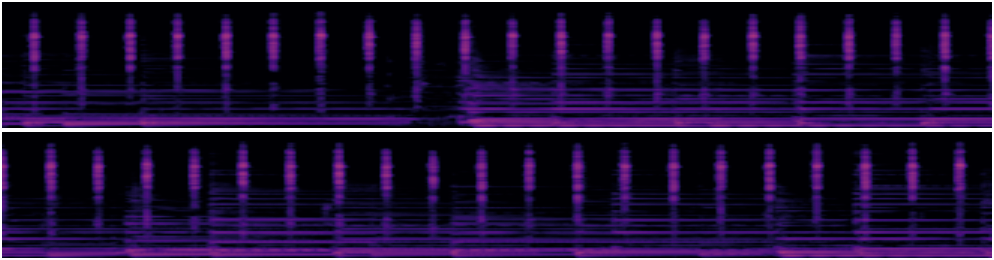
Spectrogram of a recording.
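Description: Ticking clock sound effect, about four ticks a second, over soft background music, marking a countdown timer. The sound drops out briefly just before two seconds in, then resumes.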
